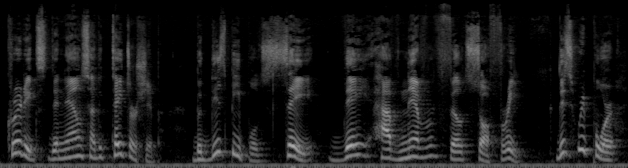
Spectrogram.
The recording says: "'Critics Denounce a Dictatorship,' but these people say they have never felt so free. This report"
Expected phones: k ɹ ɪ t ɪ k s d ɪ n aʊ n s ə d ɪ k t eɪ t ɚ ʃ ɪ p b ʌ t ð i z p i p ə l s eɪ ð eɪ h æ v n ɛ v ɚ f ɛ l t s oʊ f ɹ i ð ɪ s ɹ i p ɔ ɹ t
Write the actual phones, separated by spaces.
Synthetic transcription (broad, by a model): k ɹ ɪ t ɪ k s d ɪ n aʊ n s ə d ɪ k t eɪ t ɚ ʃ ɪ p b ʌ t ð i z p i p ə l s eɪ ð eɪ h æ v n ɛ v ɚ f ɛ l t s oʊ f ɹ i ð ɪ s ɹ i p ɔ ɹ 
